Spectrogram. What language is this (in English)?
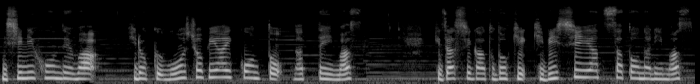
Japanese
